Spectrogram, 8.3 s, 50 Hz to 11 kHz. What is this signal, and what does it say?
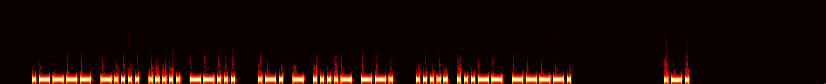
Morse code, heard as a keyed tone, about 36 wpm, 700 Hz. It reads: 1657 RT4G 539 R
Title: Worked All Europe DX Contest - QTC Exchange - 35wpm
